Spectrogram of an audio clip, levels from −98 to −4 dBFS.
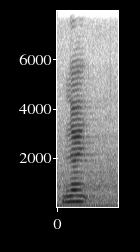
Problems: constant background noise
